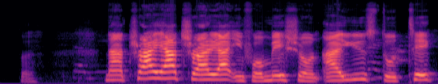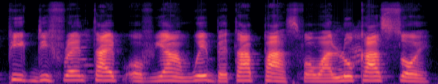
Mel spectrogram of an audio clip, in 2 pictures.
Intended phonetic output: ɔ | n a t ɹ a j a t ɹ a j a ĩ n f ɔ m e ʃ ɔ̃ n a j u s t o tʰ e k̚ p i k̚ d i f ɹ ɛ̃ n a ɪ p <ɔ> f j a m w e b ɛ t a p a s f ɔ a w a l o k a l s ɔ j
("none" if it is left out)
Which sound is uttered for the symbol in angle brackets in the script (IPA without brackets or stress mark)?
ɔ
